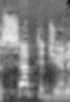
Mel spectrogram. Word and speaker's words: Septuagint: There's a Hebrew translation called the Masoretic Text, and there's a Greek translation called the Septuagint, or the Septuagint, if you want to pronounce it correctly.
